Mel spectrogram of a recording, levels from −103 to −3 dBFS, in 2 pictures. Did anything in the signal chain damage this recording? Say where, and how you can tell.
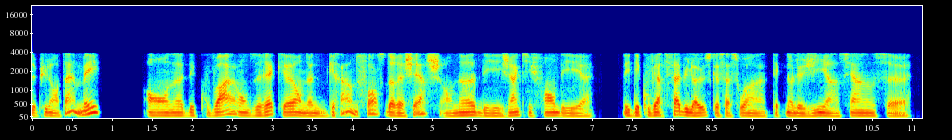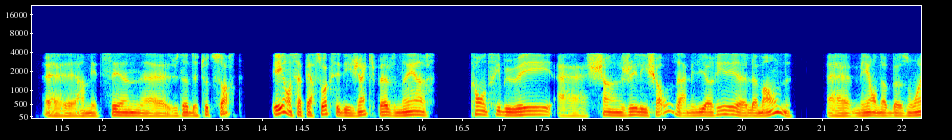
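No, nothing in the chain has damaged this speech. The call path is audible only as the usual narrowband telephone sound, with nothing above 4 kHz, which fits a G.711 mu-law codec at 64 kbps, and the microphone processing's high-pass filter only takes out the lowest bass, which is normal.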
